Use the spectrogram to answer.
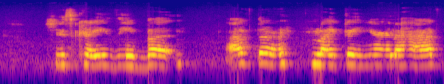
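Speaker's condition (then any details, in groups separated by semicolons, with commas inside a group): Cerebral palsy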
